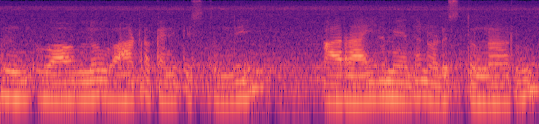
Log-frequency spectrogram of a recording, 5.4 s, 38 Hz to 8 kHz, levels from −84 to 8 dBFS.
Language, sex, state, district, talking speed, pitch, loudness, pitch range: Telugu, male, Andhra Pradesh, Manyam, 100 wpm, 110 Hz, -19 LUFS, 105-120 Hz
